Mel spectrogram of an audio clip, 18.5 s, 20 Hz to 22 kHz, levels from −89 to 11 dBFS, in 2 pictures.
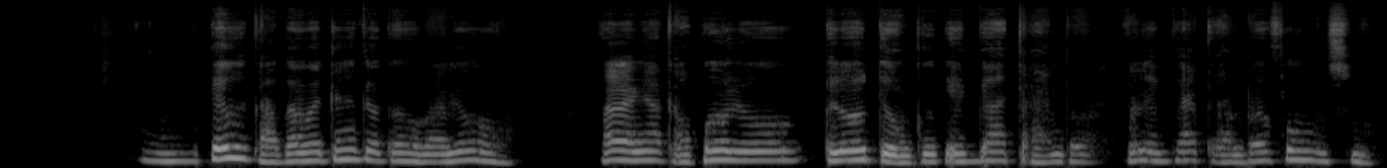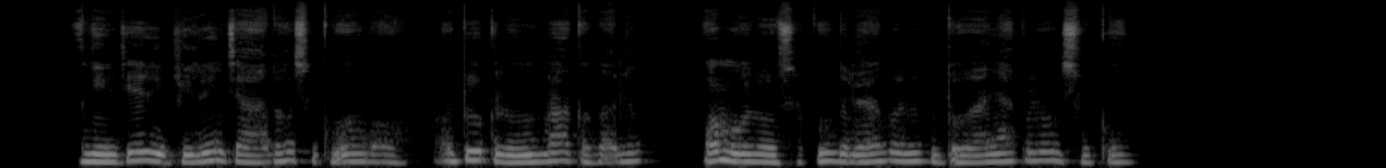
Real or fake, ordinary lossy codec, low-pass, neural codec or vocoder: fake; none; none; codec, 44.1 kHz, 3.4 kbps, Pupu-Codec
